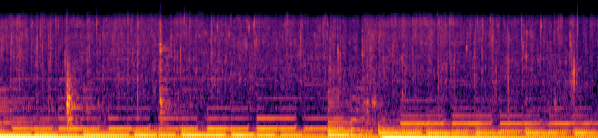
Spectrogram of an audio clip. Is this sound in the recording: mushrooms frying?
yes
